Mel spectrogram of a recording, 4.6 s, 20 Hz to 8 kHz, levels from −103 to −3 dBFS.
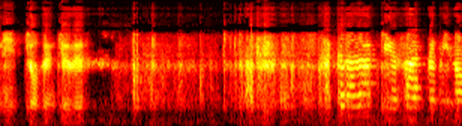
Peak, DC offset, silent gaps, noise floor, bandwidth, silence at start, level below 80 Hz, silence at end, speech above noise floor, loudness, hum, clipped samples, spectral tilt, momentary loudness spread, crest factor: -6 dBFS; under 0.1%; none; -46 dBFS; 7.4 kHz; 0 s; -90 dBFS; 0 s; 21 dB; -24 LUFS; none; under 0.1%; 1 dB/octave; 21 LU; 20 dB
